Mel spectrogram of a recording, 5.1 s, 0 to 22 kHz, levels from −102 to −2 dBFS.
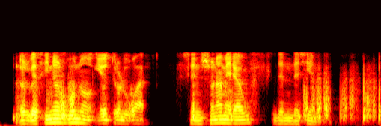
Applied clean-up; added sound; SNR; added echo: neural mask model Resemble Enhance denoiser.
